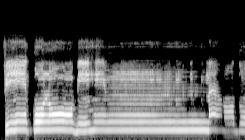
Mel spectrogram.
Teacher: Ada mim mati di sana bertemu dengan mim tasdid. Maka kita sebut dengan idgham mislain. Jadi ditahan.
